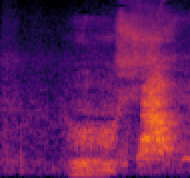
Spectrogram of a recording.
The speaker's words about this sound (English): Keep quiet, you little yapper. I couldn't be living with a dog like that.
